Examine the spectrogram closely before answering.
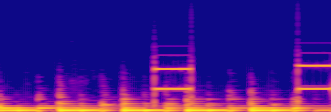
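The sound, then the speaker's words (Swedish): Telephone keypad tones as a number is dialled: two short, clear two-note beeps over a low, throbbing hum, with no talking. “Jag slår ett av numren till Eva Andersson.”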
